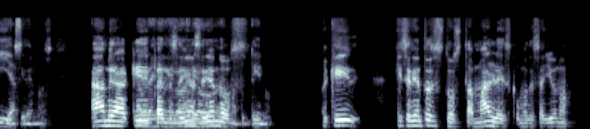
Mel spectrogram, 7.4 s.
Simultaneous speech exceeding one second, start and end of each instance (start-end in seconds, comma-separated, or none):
1.7-3.2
